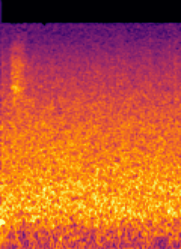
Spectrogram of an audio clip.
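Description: Steady rushing of a creek's flowing water, an even hiss with no other events in it.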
